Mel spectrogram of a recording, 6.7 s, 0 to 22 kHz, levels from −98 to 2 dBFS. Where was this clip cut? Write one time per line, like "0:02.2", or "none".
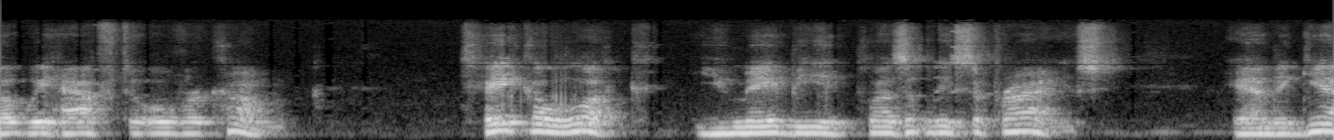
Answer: none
